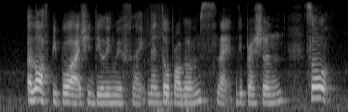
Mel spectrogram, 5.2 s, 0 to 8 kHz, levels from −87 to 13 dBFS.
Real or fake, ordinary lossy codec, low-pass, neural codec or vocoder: real; none; 7.2 kHz; none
